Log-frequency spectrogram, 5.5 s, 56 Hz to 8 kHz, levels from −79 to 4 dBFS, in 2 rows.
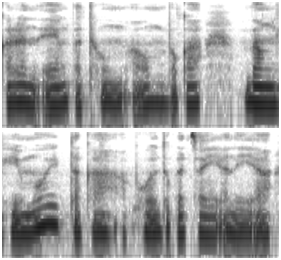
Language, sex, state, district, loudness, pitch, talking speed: Mizo, female, Mizoram, Aizawl, -18 LUFS, 145 Hz, 185 wpm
